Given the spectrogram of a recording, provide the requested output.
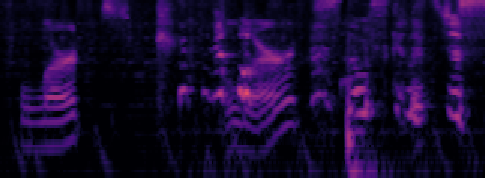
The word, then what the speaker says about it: Laertes: That's so surprising because, you know, someone else in my chat also said, did you know that in the original Greek, Laertes were pronounced Lurts?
